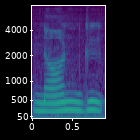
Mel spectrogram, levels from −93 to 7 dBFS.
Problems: low volume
